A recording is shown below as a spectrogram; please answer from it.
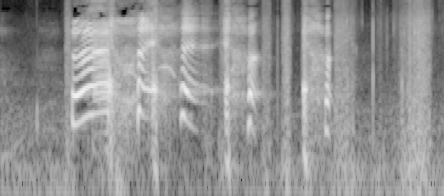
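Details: Child (Kayla), currently ill, coughing: a run of several quick coughs with voiced, squeaky onsets and breathy trailing.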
